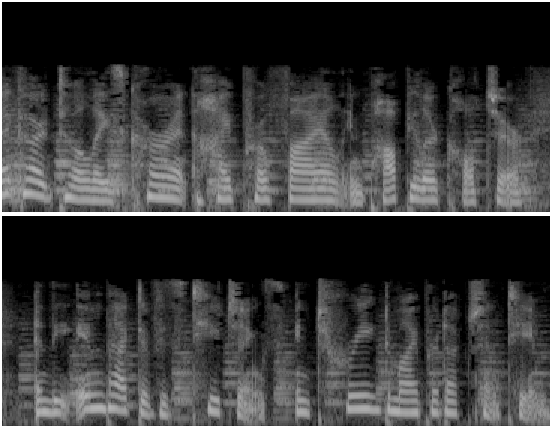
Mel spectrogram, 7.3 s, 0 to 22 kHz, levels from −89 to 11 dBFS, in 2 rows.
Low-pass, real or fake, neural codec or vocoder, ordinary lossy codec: 7.2 kHz; real; none; MP3, 32 kbps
